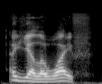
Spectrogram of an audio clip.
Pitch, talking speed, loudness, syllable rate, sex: 150 Hz, 175 wpm, -14 LUFS, 5.1 syllables/s, male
